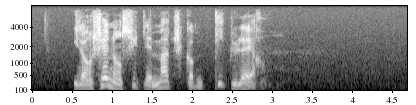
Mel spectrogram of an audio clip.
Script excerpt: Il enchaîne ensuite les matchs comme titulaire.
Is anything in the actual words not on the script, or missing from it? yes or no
no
